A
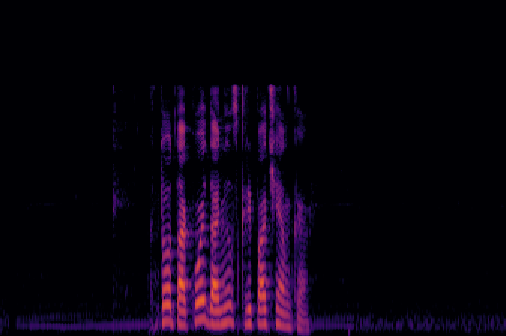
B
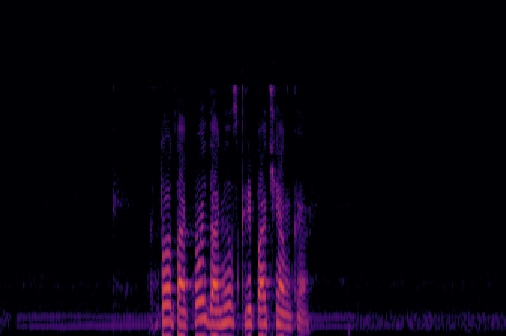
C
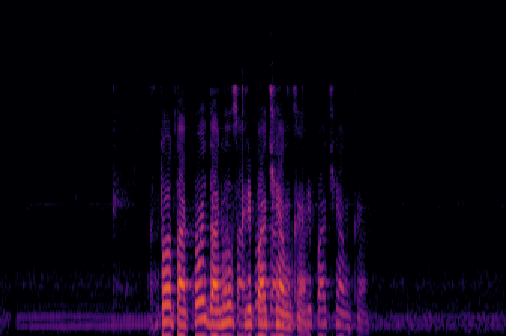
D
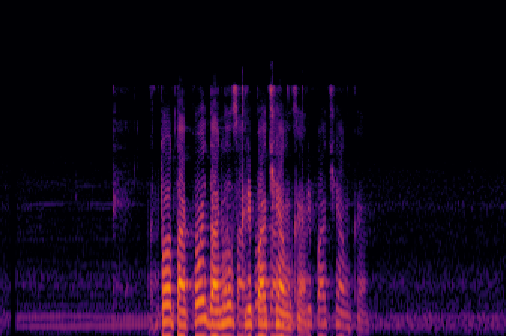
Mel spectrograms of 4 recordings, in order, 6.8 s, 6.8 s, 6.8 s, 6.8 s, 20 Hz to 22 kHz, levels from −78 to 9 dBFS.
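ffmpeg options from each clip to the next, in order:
-filter_complex "[0:a]acrossover=split=290[a][b];[b]acompressor=threshold=-29dB:ratio=10[c];[a][c]amix=inputs=2:normalize=0,equalizer=f=160:t=o:w=0.33:g=4,equalizer=f=250:t=o:w=0.33:g=11,equalizer=f=630:t=o:w=0.33:g=9,equalizer=f=1k:t=o:w=0.33:g=-3,equalizer=f=4k:t=o:w=0.33:g=-10,equalizer=f=6.3k:t=o:w=0.33:g=-11,aeval=exprs='(tanh(11.2*val(0)+0.6)-tanh(0.6))/11.2':c=same,volume=1.5dB"
-af "aecho=1:1:797:0.237,volume=4dB"
-af "aresample=22050,aresample=44100,volume=8.5dB"

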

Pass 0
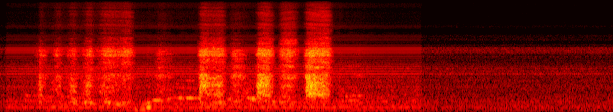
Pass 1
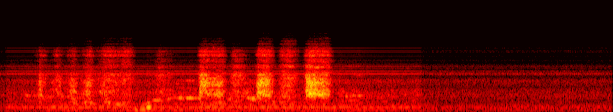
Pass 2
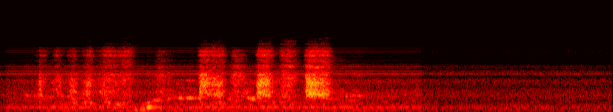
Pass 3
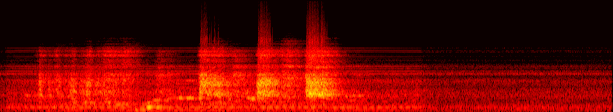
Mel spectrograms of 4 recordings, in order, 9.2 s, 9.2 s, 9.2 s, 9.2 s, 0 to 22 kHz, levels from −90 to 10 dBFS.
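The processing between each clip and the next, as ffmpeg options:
-af "lowpass=1.3k,aecho=1:1:1.8:0.53,volume=1.5dB"
-af "flanger=delay=7.9:depth=8.9:regen=88:speed=0.87:shape=sinusoidal"
-filter_complex "[0:a]aecho=1:1:131|262|393:0.447|0.0983|0.0216,acrossover=split=180|720[a][b][c];[c]volume=29dB,asoftclip=hard,volume=-29dB[d];[a][b][d]amix=inputs=3:normalize=0,volume=5dB"

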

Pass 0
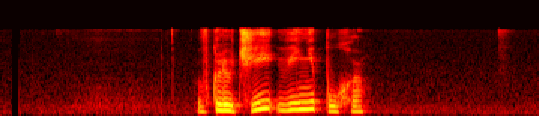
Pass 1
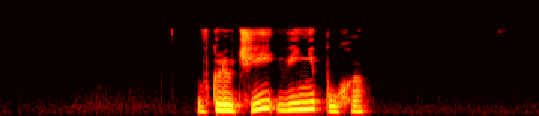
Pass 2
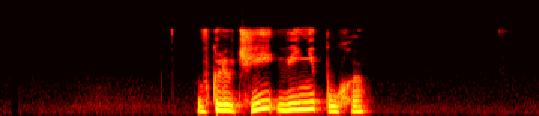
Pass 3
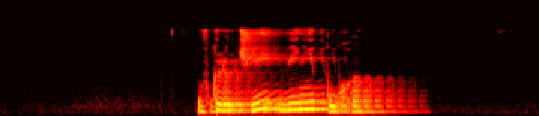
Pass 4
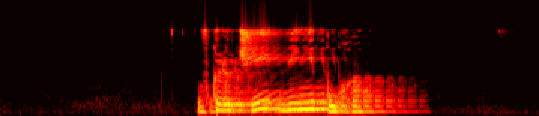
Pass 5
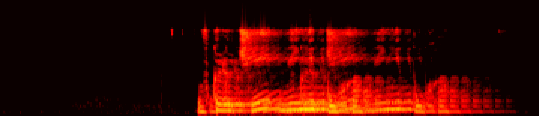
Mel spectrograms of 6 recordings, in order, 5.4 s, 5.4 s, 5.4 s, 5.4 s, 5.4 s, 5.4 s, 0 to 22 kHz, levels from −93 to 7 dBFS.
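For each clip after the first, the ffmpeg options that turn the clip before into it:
-af "afftdn=nr=21:nf=-40,highshelf=f=2.3k:g=-10,volume=6.5dB"
-filter_complex "[0:a]acrossover=split=690|2400[a][b][c];[a]acompressor=threshold=-18dB:ratio=4[d];[b]acompressor=threshold=-36dB:ratio=4[e];[c]acompressor=threshold=-30dB:ratio=4[f];[d][e][f]amix=inputs=3:normalize=0,volume=5.5dB"
-filter_complex "[0:a]asplit=2[a][b];[b]adelay=112,lowpass=f=2.4k:p=1,volume=-7dB,asplit=2[c][d];[d]adelay=112,lowpass=f=2.4k:p=1,volume=0.5,asplit=2[e][f];[f]adelay=112,lowpass=f=2.4k:p=1,volume=0.5,asplit=2[g][h];[h]adelay=112,lowpass=f=2.4k:p=1,volume=0.5,asplit=2[i][j];[j]adelay=112,lowpass=f=2.4k:p=1,volume=0.5,asplit=2[k][l];[l]adelay=112,lowpass=f=2.4k:p=1,volume=0.5[m];[a][c][e][g][i][k][m]amix=inputs=7:normalize=0,volume=-8.5dB"
-af "crystalizer=i=2.5:c=0,aphaser=in_gain=1:out_gain=1:delay=2.3:decay=0.38:speed=0.62:type=triangular,volume=-1.5dB"
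-af "aecho=1:1:864:0.422,volume=-8dB"

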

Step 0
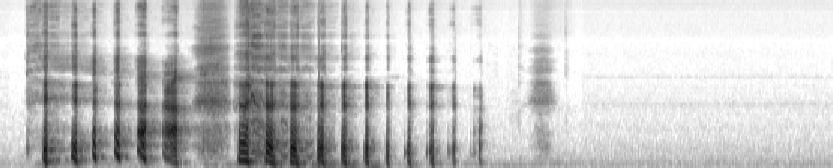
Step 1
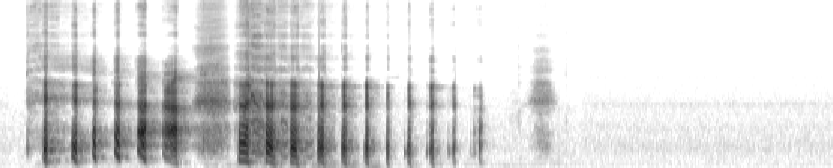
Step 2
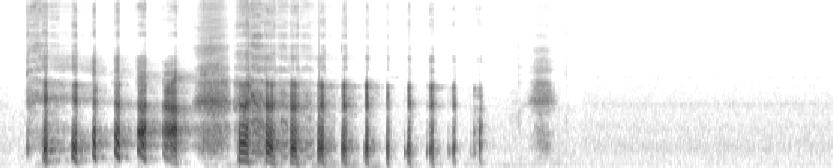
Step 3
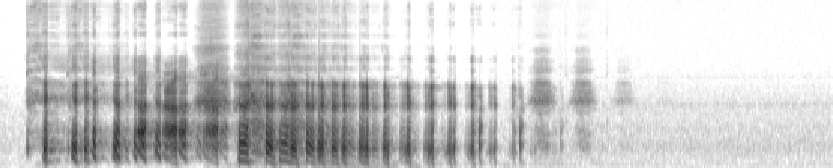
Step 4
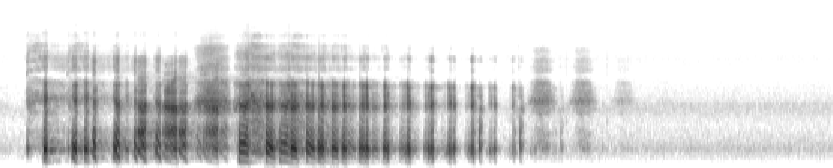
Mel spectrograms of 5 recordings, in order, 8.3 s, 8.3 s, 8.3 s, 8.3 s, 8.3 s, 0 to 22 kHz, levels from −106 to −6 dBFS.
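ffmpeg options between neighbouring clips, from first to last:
-filter_complex "[0:a]acrossover=split=440 2600:gain=0.0794 1 0.141[a][b][c];[a][b][c]amix=inputs=3:normalize=0,volume=-3.5dB"
-af "acompressor=threshold=-50dB:ratio=1.5,volume=1dB"
-af "aecho=1:1:408|816|1224:0.596|0.0893|0.0134,volume=4.5dB"
-af "highpass=f=270:w=0.5412,highpass=f=270:w=1.3066,equalizer=f=470:t=q:w=4:g=8,equalizer=f=1k:t=q:w=4:g=-7,equalizer=f=1.5k:t=q:w=4:g=8,equalizer=f=3.5k:t=q:w=4:g=-10,equalizer=f=5.2k:t=q:w=4:g=4,lowpass=f=6.2k:w=0.5412,lowpass=f=6.2k:w=1.3066,volume=-3dB"

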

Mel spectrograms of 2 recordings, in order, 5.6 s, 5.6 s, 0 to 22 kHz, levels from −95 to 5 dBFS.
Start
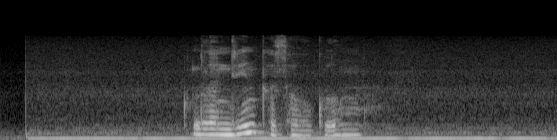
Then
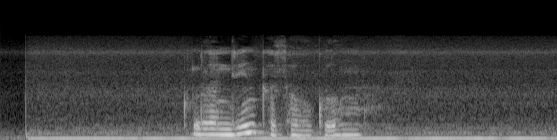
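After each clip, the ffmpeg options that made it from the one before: -filter_complex "[0:a]acrossover=split=3400[a][b];[b]acompressor=threshold=-60dB:ratio=4:attack=1:release=60[c];[a][c]amix=inputs=2:normalize=0,equalizer=f=4.7k:t=o:w=0.23:g=14,asplit=2[d][e];[e]alimiter=limit=-19dB:level=0:latency=1:release=384,volume=-2dB[f];[d][f]amix=inputs=2:normalize=0"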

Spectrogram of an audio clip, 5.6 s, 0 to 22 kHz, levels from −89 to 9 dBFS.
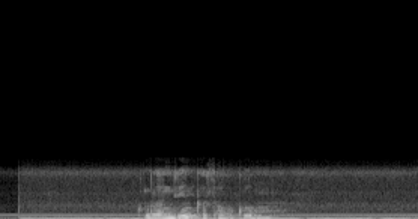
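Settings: -af "aeval=exprs='val(0)+0.00631*sin(2*PI*460*n/s)':c=same,aecho=1:1:130:0.251,aresample=11025,aresample=44100"

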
